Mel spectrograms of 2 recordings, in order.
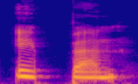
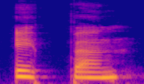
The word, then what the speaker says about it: éppen: Note that in Hungarian the emphasis is always on the first vowel in any word, which means when you pronounce, you press the first vowel more longer or stronger, like in the word éppen, éppen. So E gets the emphasis.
